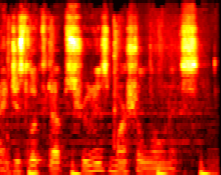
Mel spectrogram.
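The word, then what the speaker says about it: Šarūnas Marčiulionis: Shrunis Marshalonus is how you pronounce his name.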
